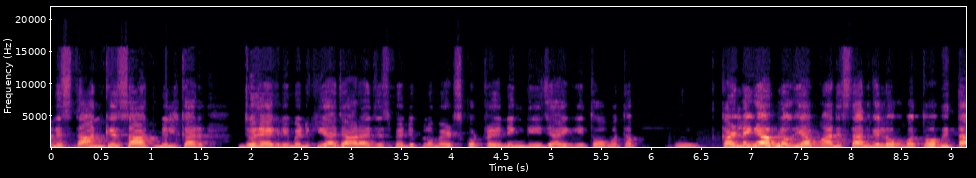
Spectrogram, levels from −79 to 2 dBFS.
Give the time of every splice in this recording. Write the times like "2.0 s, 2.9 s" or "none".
none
